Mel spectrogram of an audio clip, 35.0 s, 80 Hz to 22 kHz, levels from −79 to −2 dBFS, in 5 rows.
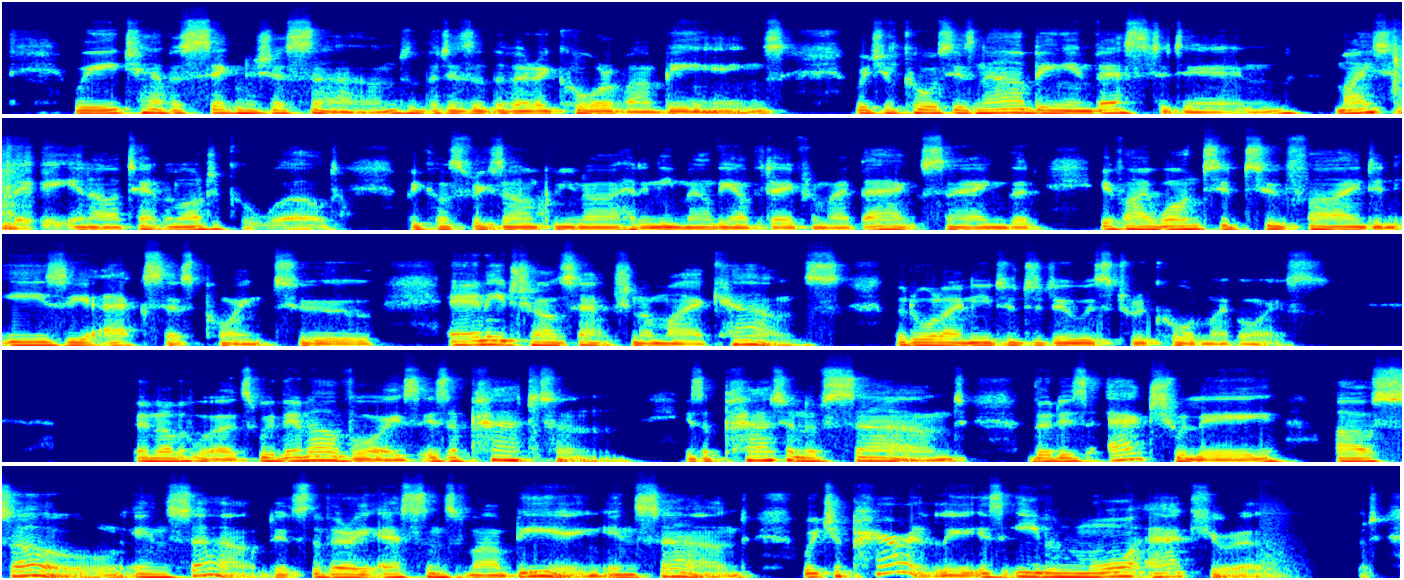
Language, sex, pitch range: English, male, 105-145 Hz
